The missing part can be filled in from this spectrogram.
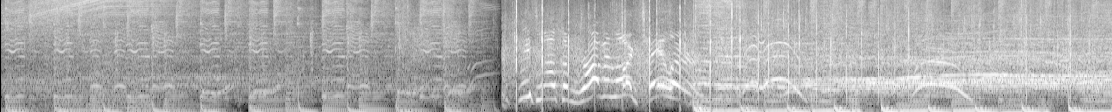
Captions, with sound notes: (upbeat music) Please welcome, Robin Lord Taylor! (crowd cheering)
